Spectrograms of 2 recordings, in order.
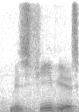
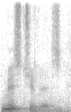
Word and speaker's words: mischievous: or mischievous because a common misconception is it's mischievous because that's how it's spelled but it's actually pronounced mischievous and you can look it up in here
